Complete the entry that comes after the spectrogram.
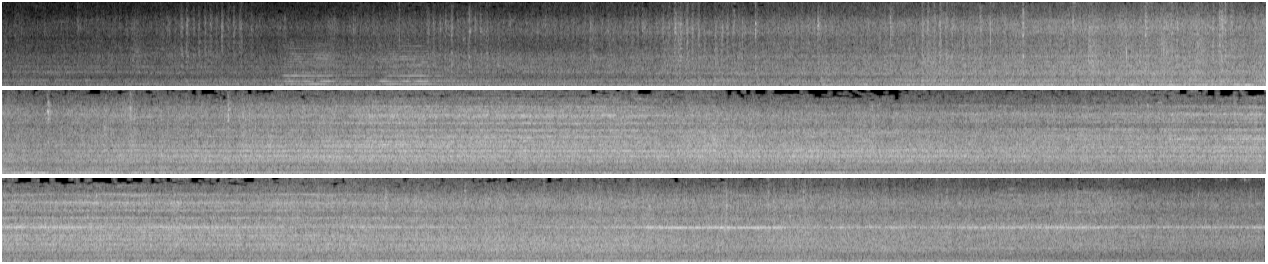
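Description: A short horn blast about two seconds in, then a train running past, its rumble and clatter building over several seconds and staying loud before easing a little near the end.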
